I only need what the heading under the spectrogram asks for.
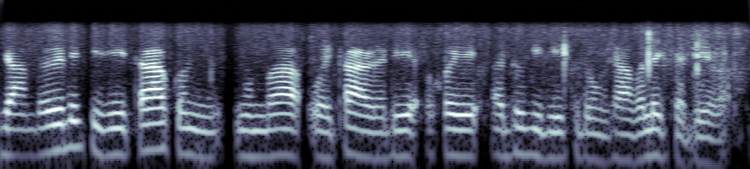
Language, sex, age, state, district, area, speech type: Manipuri, male, 45-60, Manipur, Imphal East, rural, conversation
